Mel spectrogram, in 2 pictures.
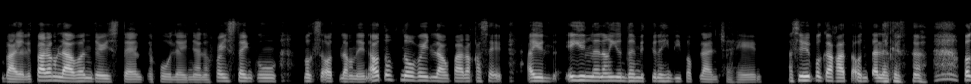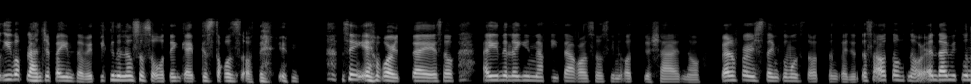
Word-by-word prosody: violet. 125 -3 +2
Parang 185 0 +6
Lavender 150 -3 +4
style 120 -2 -4
yung 120 - -16
kulay 115 -3 -5
niya 115 - -4
'no. 110 - -7
First 160 0 -3
time 155 -2 0
kong 150 -2 -3 0.3
magsuot 145 -1 -1
lang 135 - 0
din, 125 - -3
out 205 - +5
of 220 -3 -3
nowhere 190 -3 +2
lang. 150 -4 +2
Para 150 0 0
kasi 155 -1 -6 0.3
ayun 160 -1 +3
eh, 190 +1 +4
yun 185 - +3
nalang 175 0 +2
yung 170 - +2
damit 160 -1 -1
ko - - -5
na 155 - -1
hindi 145 -1 -7
pa-plantsahin. 115 -4 -7 0.3
Kasi 190 +5 +5
may - - +2
pagkakataon 160 -4 +2
talaga 150 -1 +1
na 150 -6 -2 0.4
pag 200 - +5
ipaplantsa 195 -5 +4
pa - - +2
yung 170 -2 +1
damit 130 -1 -2
di 185 - -11
ko 210 - +1
nalang 195 0 +5
susuotin 170 -4 -2
kahit 145 -2 0
gusto 170 -4 -2
kong 165 -1 0
suotin. 155 -1 -5 0.5
Kasi 235 - +2
yung 195 0 +6
effort 180 -4 +5
pa 170 - +6
eh, 155 - +3
so 165 +1 -2 0.3
ayun 200 +1 +5
na 205 - +2
lang 195 0 +1
yung 185 -2 -1
nakita 160 -2 -4
ko 140 - -1
so 140 -1 -8
sinuot 135 -1 -8
ko 130 - -6
siya 125 -1 -4
'no. 110 -1 -8 0.2
Pero 190 +2 +6
first 190 -5 0
time 175 -2 -1
ko 170 - -5
magsuot 145 -4 -5
ng 130 - -9
ganun, 120 0 -8
tapos 180 - -5
out 205 - +2
of 205 -3 -2
no-where, 175 +3 -1
ang 210 - -1
dami 210 0 +5
kong 210 - -1
155 Hz, 245 wpm, -25 LUFS, 140-185 Hz, 0.5 s, Parang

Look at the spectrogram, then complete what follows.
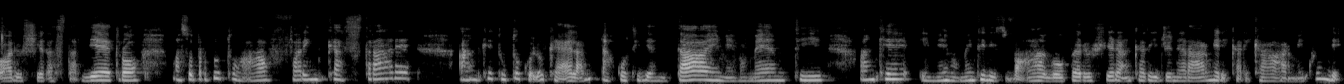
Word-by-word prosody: a 155 - +3
riuscire 165 0 -4
a - - -7
star - - -9
dietro, 185 +1 +5 0.3
ma 215 - -3
soprattutto 240 +4 -2
a 190 +2 -1
far 210 +1 -4
incastrare 245 +4 0 0.4
anche 215 +5 -1
tutto 250 +1 -2
quello 255 - 0
che - - -2
è 170 - +4
la - - +2
mia 235 -6 -3
quotidianità, 190 +2 +4
i 190 -1 +2
miei 160 -3 -5
momenti, 185 +4 -1 0.3
anche 240 +3 +2
i 185 -7 -6
miei 175 +3 +1
momenti 185 +5 0
di 190 -3 +2
svago, 165 -2 0
per 180 -2 +2
riuscire 175 +2 0
anche 185 - -3
a - - +1
rigenerarmi 170 0 -1
e - - 0
ricaricarmi. 185 - -5
Quindi, 255 -9 0
190 Hz, 155 wpm, -27 LUFS, 175-225 Hz, 0.4 s, dietro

